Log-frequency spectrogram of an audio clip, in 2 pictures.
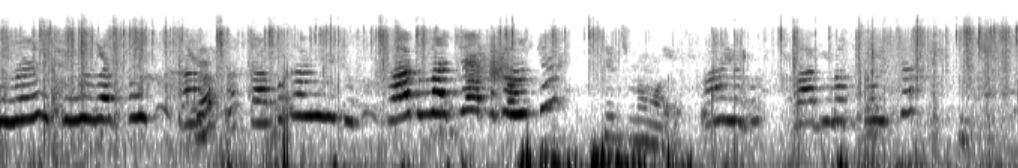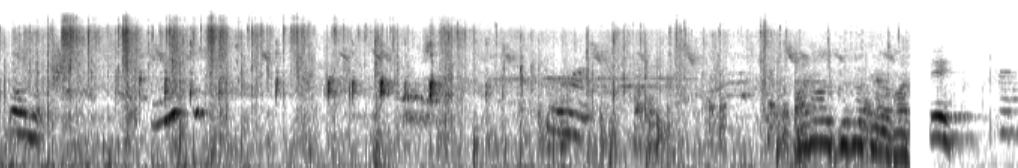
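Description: A young girl talks with animation nearby.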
